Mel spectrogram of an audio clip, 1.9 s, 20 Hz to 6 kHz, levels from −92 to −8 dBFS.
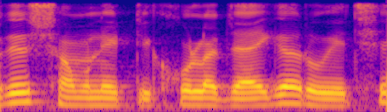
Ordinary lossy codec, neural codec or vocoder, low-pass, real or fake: none; none; 5.4 kHz; real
